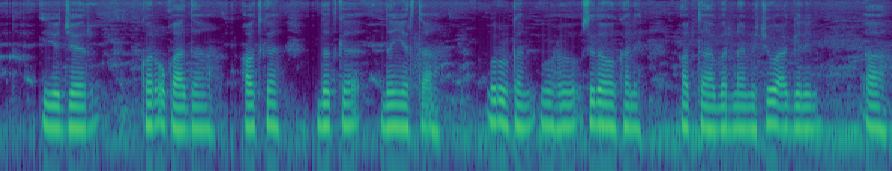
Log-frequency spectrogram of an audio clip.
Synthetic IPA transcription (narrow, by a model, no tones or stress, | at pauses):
ʔijɔt͡ʃɛːrkʰɔrʊ̰qɑːdaʕɔd̪kʰɐ | d̪ɐd̪kʰɐd̪ɐnjɐrt̪ʰɐ̰ɐh | ʊɾʊrkʰɐnwʊħuːsɪðɔːkʰɐlɛqɑbt̪ʰaːbɐrnaːmɪt͡ʃɔwɑʕɡɛlɪnʔɐh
